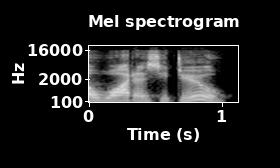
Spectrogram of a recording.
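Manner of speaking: What does he do? linked, a bit slow; connected speech. Shown as a demonstration. Teacher showing the linked result. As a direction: blend What does he do? together. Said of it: "Isso vira".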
